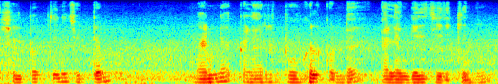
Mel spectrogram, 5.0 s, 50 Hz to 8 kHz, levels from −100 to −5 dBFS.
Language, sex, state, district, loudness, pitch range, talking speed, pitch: Malayalam, male, Kerala, Kollam, -20 LUFS, 110-120 Hz, 85 wpm, 120 Hz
